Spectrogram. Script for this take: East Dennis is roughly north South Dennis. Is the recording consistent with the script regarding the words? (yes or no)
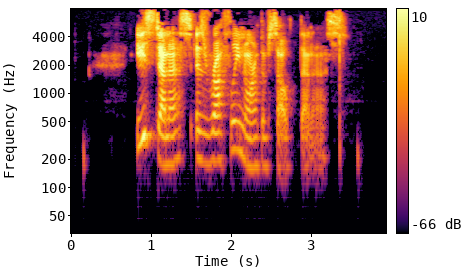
no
